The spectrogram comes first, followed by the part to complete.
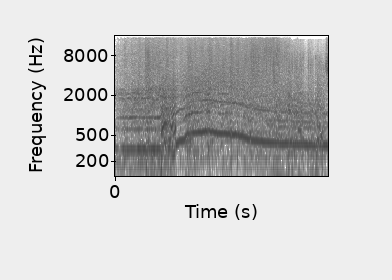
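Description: A wolf howl sound effect: one long call that rises about a second in and then slowly falls in pitch, over a low rumble and a steady hum.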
